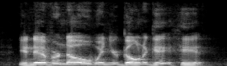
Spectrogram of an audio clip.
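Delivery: put-on Southern accent with a shifted voice. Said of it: "let me see if I can do the Forrest Gump accent".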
